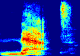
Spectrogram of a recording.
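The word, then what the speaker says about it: gnat: talk about the word net net was a very interesting word because it had a silent G in the front of it and that's what I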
